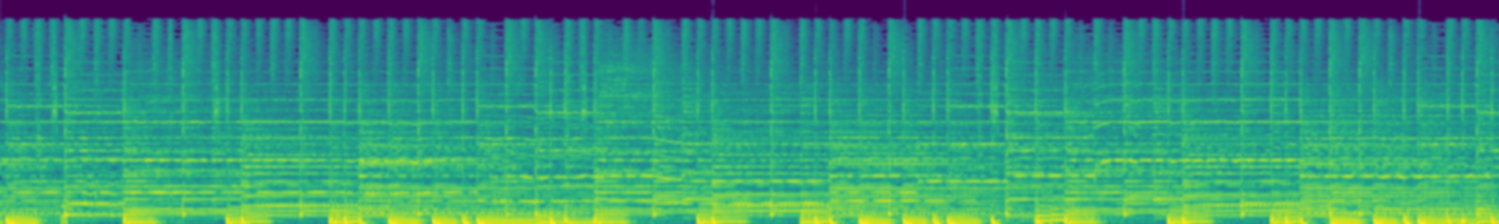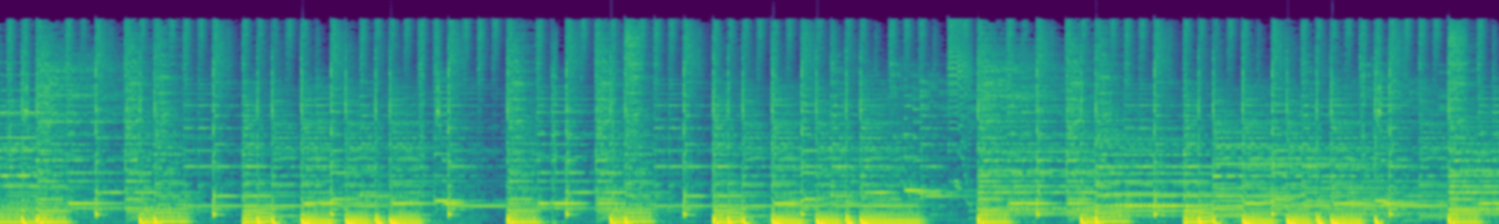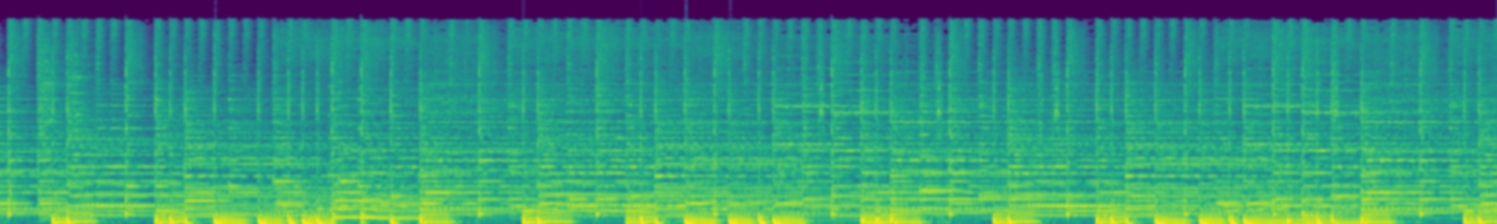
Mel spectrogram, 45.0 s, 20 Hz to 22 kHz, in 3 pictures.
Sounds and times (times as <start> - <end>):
Music: 0.0 - 44.9.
